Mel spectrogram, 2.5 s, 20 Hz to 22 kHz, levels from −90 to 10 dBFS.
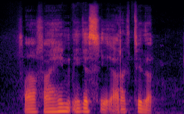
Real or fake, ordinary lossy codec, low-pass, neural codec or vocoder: fake; none; none; codec, 44.1 kHz, 3.4 kbps, Pupu-Codec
